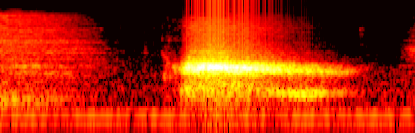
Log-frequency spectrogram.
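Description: A man taking a slow, deep breath close to the microphone: a faint rush of air right at the start, then a louder rush of breath about a second in that lasts most of a second and fades out.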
